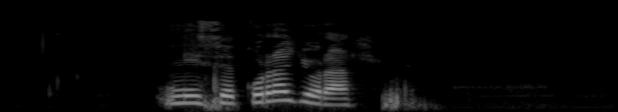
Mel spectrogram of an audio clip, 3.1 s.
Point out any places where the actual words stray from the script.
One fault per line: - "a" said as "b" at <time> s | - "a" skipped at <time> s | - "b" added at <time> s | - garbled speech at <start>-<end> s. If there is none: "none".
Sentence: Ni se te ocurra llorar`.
- "te" skipped at 1.2 s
